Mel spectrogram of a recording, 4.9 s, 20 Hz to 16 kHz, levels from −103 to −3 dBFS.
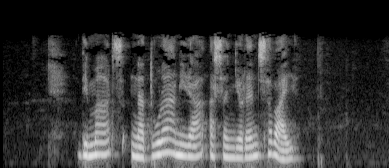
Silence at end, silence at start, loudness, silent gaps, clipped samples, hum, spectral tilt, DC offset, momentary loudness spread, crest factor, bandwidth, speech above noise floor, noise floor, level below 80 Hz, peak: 1.15 s; 0.65 s; -23 LUFS; none; under 0.1%; none; -5 dB/octave; under 0.1%; 6 LU; 16 dB; 8.2 kHz; 50 dB; -73 dBFS; -62 dBFS; -8 dBFS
